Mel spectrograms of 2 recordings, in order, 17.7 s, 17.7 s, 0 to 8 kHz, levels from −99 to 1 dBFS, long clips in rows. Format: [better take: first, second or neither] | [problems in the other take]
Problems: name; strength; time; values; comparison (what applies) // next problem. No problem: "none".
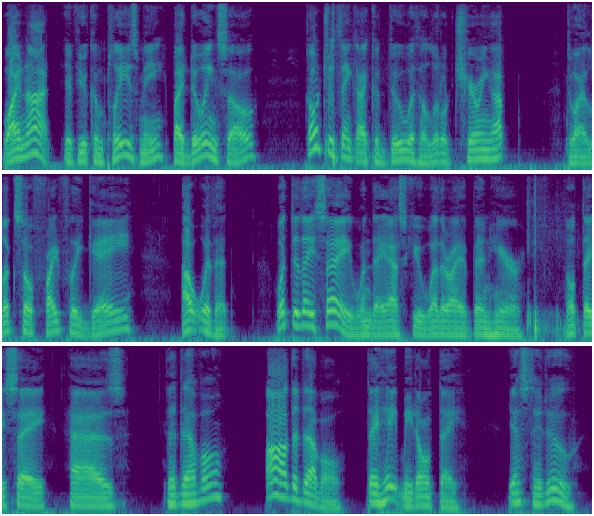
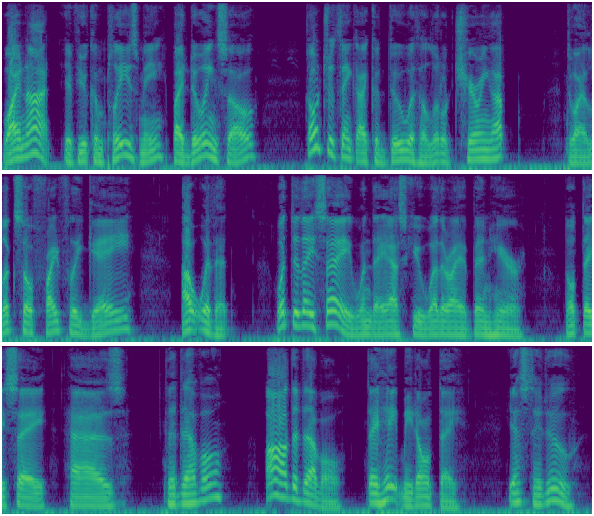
second | noise reduction (neural mask model DeepFilterNet 3)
